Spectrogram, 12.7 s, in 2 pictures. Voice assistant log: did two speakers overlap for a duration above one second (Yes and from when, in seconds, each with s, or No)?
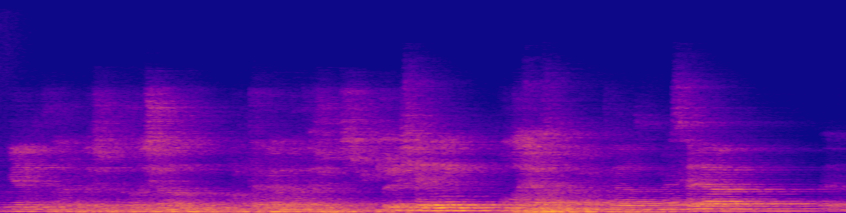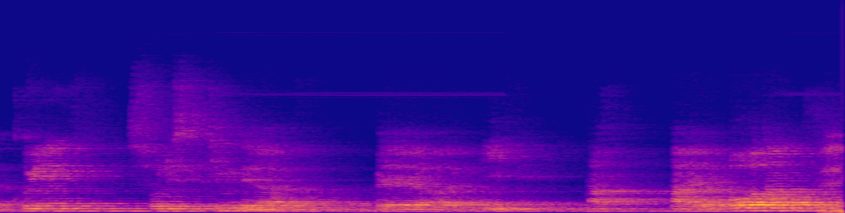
No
